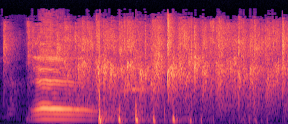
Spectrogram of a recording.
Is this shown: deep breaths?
no

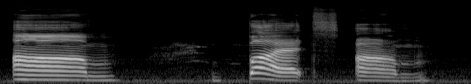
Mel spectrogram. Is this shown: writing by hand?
no

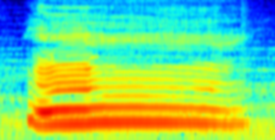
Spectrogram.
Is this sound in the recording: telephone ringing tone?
no

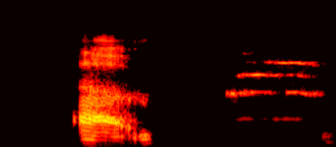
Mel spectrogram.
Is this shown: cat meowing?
yes

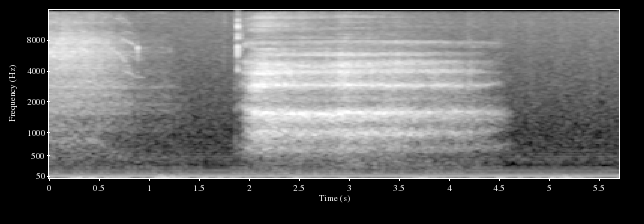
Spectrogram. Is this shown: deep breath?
yes

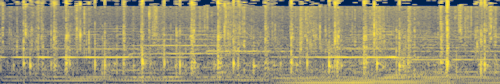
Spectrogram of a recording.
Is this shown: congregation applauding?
no

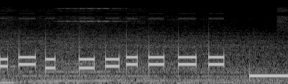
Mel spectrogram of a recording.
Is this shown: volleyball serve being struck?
no

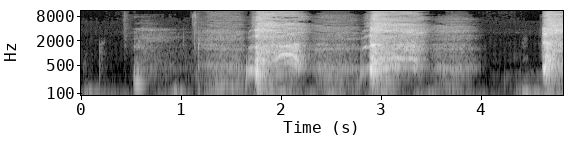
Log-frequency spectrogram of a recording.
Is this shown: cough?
yes

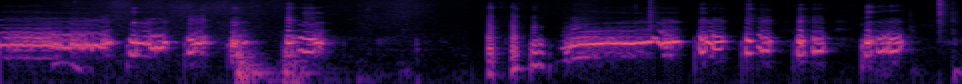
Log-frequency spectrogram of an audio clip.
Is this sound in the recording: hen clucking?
yes

